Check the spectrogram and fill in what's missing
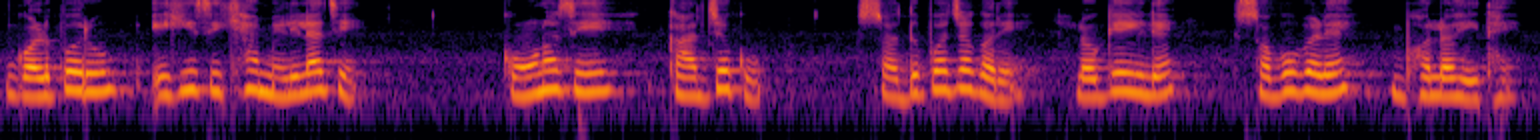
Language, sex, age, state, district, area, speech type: Odia, female, 18-30, Odisha, Kandhamal, rural, spontaneous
